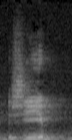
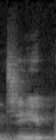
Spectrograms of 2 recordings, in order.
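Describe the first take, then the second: First: Jeep with a soft French J; Lebanese pronunciation. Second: Jeep with a hard English J; English pronunciation. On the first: Showing the Lebanese way, French J in Jeep. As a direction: say Jeep as "zheep". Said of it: "we say Jeep". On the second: Showing what is not said, English J in Jeep. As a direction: say Jeep as "djeep". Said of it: "We don't say Jeep". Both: Shown as a demonstration.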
